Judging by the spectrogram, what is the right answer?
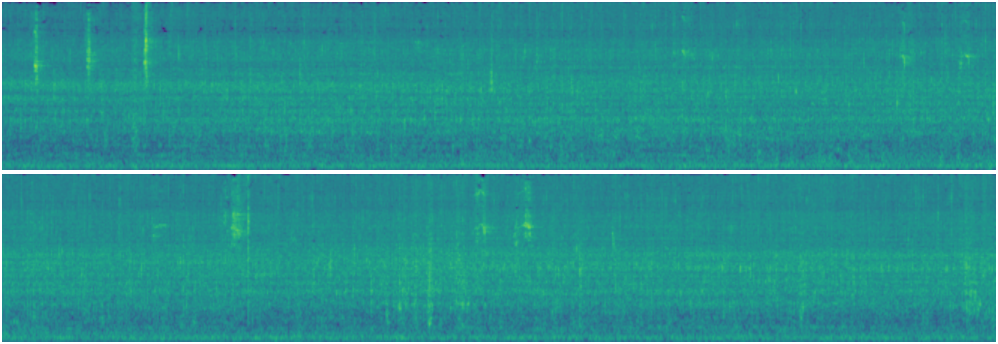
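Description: Water trickling steadily into a muddy rock pool. Short splashes and taps come now and then as macaques dip their hands into the water: three near the start and a few more past the middle.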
